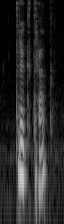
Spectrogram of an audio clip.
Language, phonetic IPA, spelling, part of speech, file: Polish, [ˈtrɨktrak], tryktrak, noun, LL-Q809 (pol)-tryktrak.wav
